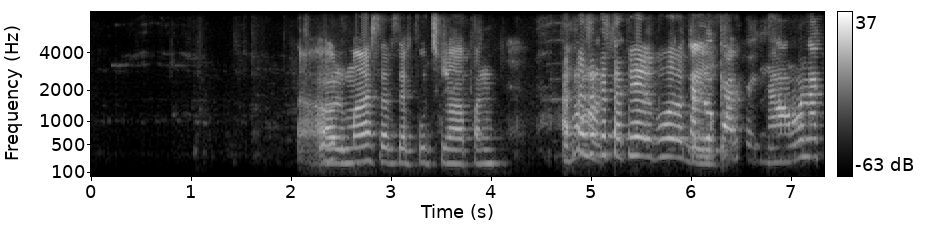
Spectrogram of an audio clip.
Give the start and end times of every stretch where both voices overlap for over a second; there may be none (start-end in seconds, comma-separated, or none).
4.8-6.3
